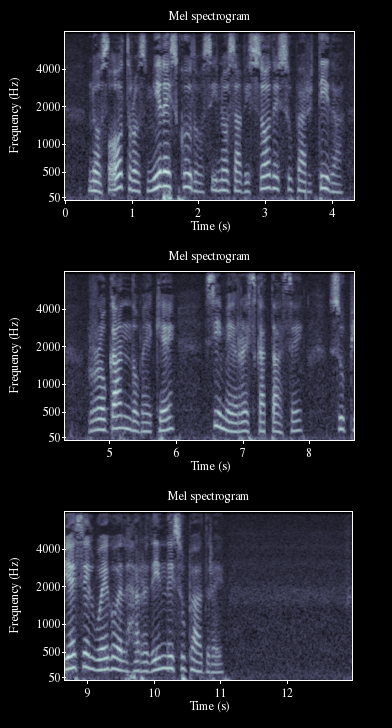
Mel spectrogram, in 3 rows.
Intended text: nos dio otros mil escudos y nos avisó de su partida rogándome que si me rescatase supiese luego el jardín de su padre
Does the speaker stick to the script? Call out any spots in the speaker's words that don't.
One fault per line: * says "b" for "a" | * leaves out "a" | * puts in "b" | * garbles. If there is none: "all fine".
* leaves out "dio"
